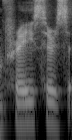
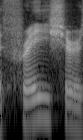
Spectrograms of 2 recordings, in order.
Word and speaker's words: Fraser: Jag har så här ett par veckor efter inspelning konstaterat att man mycket riktigt uttalar Brendan Frasers efternamn just Fraser och inte Frasier som jag tror att jag säger i merparten av det här avsnittet.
